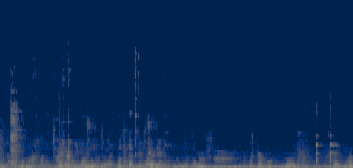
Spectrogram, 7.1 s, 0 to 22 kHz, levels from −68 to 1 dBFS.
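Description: A short sound recording, likely squeezed through heavy MP3 compression at a low bitrate that fits about 32 kbps, leaves plainly audible watery, swirling codec damage throughout. From 3.92 s to the end, a section at the wrong speed, likely from playback against the wrong clock, runs at 0.629 times normal, dropping the pitch about seven semitones so everything turns slow and deep.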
